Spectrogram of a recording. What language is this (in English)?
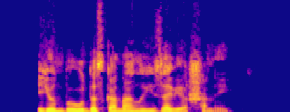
Belarusian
